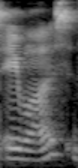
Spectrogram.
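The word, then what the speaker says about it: Eihwaz: So the pronunciation is Awaz.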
